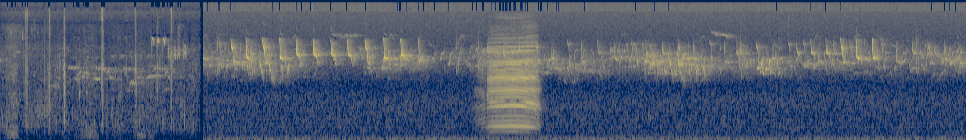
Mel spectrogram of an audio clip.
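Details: Cow among ripening rice fields while grazing, heard as one short, loud, throaty moo midway, set against a steady backdrop of rapid, rhythmic high chirping from insects or birds across the fields.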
